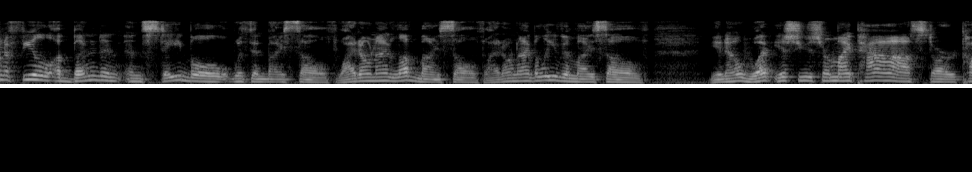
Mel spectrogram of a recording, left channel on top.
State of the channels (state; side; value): silent; right; digital silence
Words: to feel abundant and stable within myself. Why don't I love myself? Why don't I believe in myself? What issues from my past are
